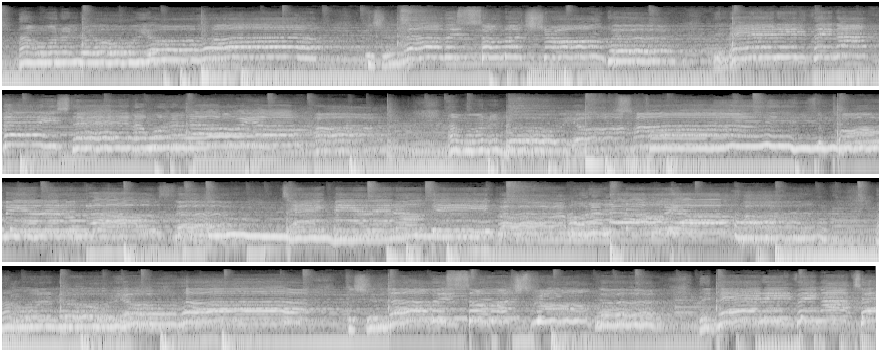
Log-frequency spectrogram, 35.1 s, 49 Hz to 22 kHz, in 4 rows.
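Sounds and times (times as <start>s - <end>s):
drums: 0.0s - 35.0s
group singing gospel music: 0.0s - 35.0s
keyboard: 0.0s - 35.0s.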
